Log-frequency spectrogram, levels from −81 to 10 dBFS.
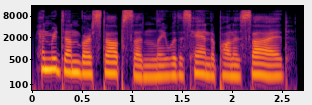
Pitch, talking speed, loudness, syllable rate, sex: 195 Hz, 220 wpm, -15 LUFS, 6.4 syllables/s, female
